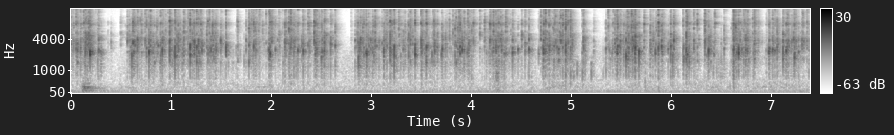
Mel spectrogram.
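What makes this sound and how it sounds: Fingertips press and rattle the capsules inside an orange plastic-and-foil blister card held in both hands, foil side up. The result is a dense, bright crackle of tiny plastic clicks and foil rustling with almost no low end, broken by a few brief lulls.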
